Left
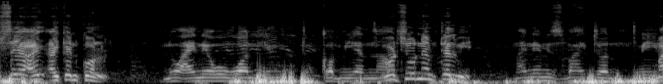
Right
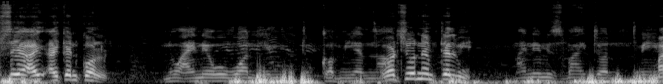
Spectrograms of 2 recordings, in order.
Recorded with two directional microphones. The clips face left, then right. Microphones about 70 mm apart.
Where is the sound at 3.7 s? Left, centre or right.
Right.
